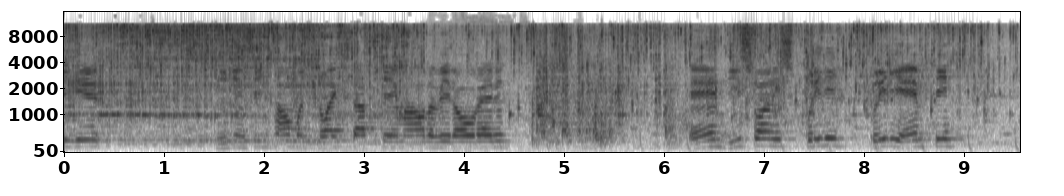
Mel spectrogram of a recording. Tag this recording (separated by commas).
Pump (liquid), Water, Speech, Liquid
